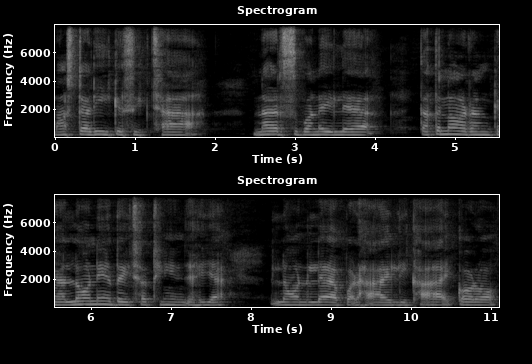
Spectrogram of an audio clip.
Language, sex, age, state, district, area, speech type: Maithili, female, 60+, Bihar, Samastipur, rural, spontaneous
